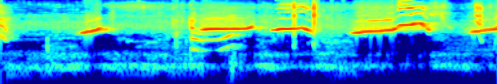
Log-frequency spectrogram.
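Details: Indoor parrot giving level and gently rising whistled notes separated by brief pauses, one note wavering lower, with a steady low hum underneath.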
